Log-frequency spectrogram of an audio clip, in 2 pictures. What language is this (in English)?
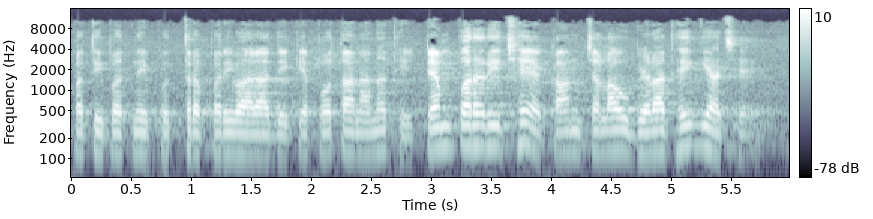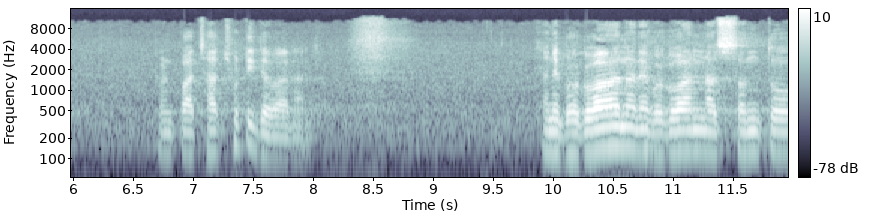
Gujarati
